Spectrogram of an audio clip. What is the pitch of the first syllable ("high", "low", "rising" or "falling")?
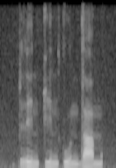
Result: low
